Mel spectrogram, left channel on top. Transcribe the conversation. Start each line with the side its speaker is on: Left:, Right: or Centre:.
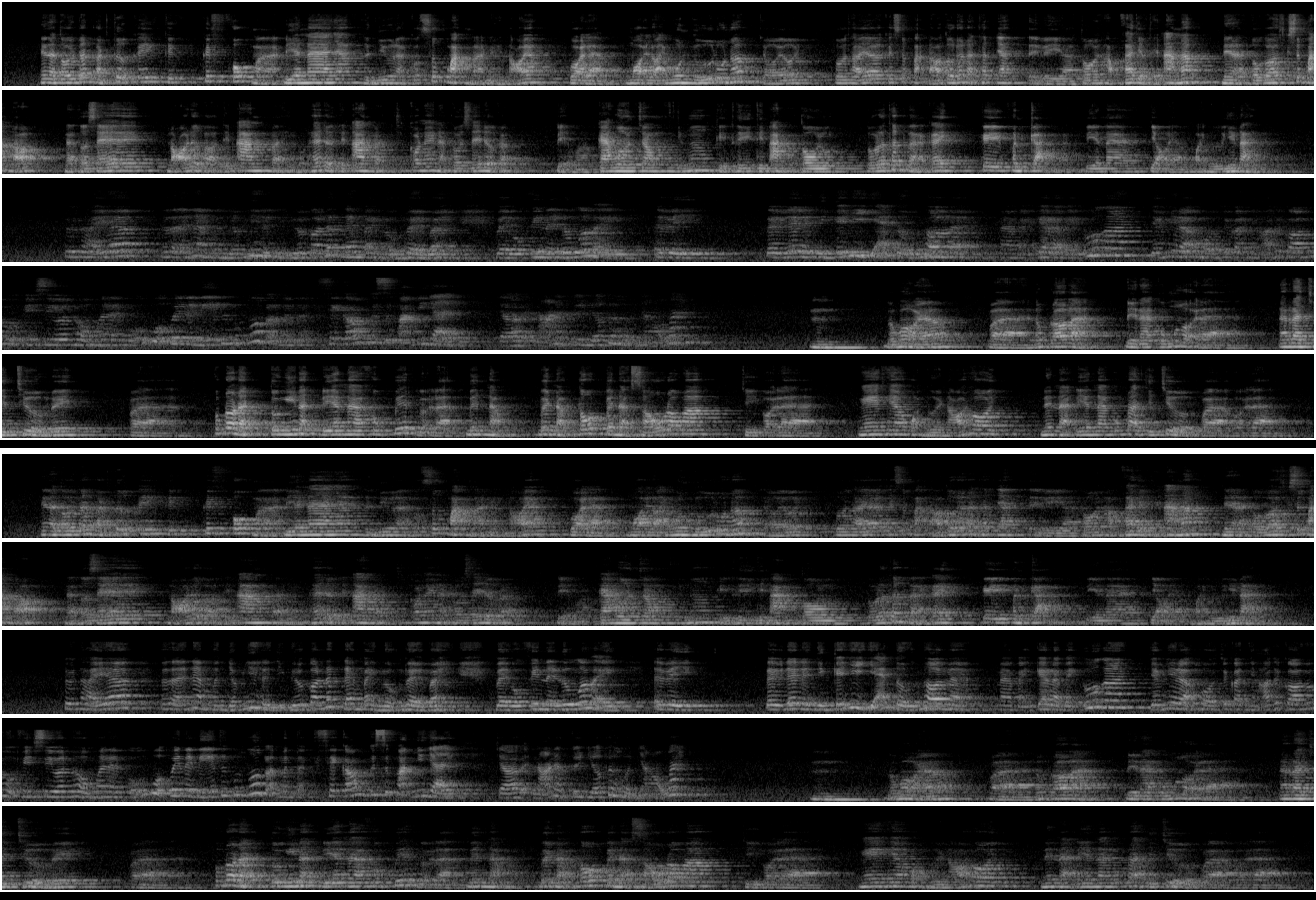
Left: nên là tôi rất ấn tượng cái cái cái khúc mà Diana nha hình như là có sức mạnh mà để nói á, gọi là mọi loại ngôn ngữ luôn á trời ơi tôi thấy ờ, cái sức mạnh đó tôi rất là thích nha tại vì à, tôi học khá nhiều tiếng Anh á nên là tôi có sức mạnh đó là tôi sẽ nói được ờ, tiếng Anh và hiểu hết được tiếng Anh và chứ có lẽ là tôi sẽ được ờ, điểm ờ, cao hơn trong những ờ, kỳ thi tiếng Anh của tôi luôn tôi rất thích là cái cái phân cảnh mà Diana giỏi ờ, ngoại ngữ như này
Right: tôi thấy ờ, tôi thấy là mình giống như là những đứa con nít đang bàn luận về bài <laughs> về bộ phim này luôn á bạn tại vì Tại vì đây là những cái gì giả tưởng thôi mà mà bạn kêu là bạn ước á giống như là hồi tôi còn nhỏ tôi coi mấy bộ phim siêu anh hùng hay là bộ bộ phim này nè tôi cũng ước là mình ta- sẽ có một cái sức mạnh như vậy trời ơi bạn nói làm tôi nhớ về hồi nhỏ quá
Left: Ừ, đúng rồi á và lúc đó là Diana cũng gọi là đã ra chiến trường đi và lúc đó là tôi nghĩ là Diana không biết gọi là bên nào bên nào tốt bên nào xấu đâu ha chỉ gọi là nghe theo mọi người nói thôi nên là Diana cũng ra chiến trường và gọi là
